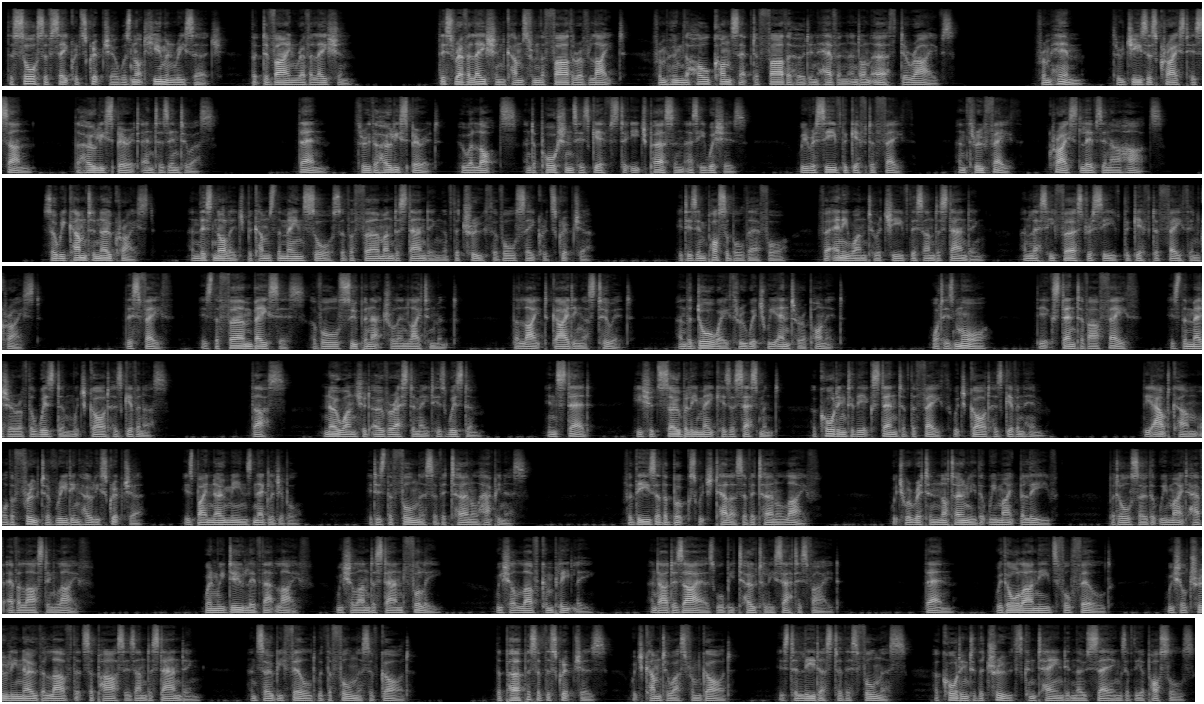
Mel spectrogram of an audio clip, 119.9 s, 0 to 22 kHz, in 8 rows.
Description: Office Of Readings | Week 5, Monday, Ordinary Time | A Reading From The Breviloquium Of Saint Bonaventure | He Who Knows Jesus Christ Can Understand All Sacred Scripture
